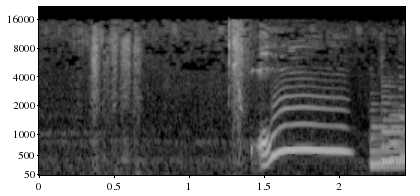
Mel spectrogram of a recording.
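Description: A cartoon lizard's vocal cry of surprise, starting about a second and a half in: a short, loud call that sweeps sharply up in pitch and then holds. It follows a quiet stretch with a few faint ticks.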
